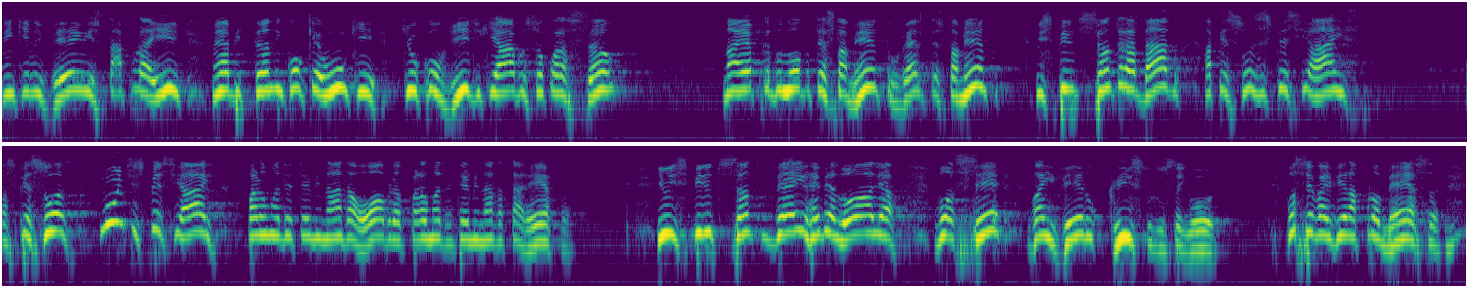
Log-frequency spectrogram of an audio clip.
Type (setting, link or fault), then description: setting, large echoing room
